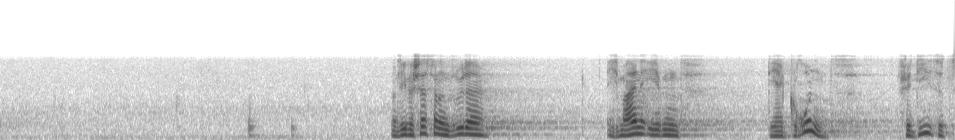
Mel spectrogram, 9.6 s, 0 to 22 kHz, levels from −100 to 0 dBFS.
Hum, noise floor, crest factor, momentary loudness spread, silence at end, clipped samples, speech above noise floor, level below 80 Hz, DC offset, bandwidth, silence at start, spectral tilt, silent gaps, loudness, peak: none; -64 dBFS; 22 dB; 26 LU; 0 s; under 0.1%; 33 dB; -72 dBFS; under 0.1%; 4.5 kHz; 2.5 s; -6 dB/octave; none; -32 LUFS; -14 dBFS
